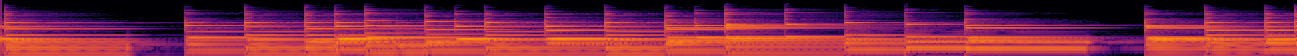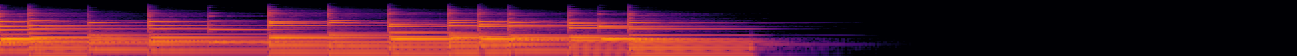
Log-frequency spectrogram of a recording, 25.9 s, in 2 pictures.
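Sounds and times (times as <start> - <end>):
bass guitar: 0.0 - 10.9, 11.5 - 20.6
vibraphone: 0.0 - 20.7.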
